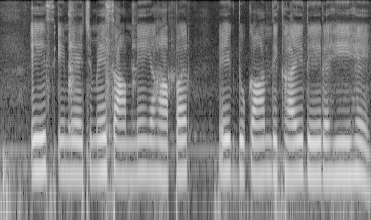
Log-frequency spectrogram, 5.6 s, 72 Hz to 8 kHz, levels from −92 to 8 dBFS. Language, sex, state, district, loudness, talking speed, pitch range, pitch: Hindi, male, Rajasthan, Jaipur, -13 LUFS, 130 wpm, 185-195 Hz, 190 Hz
